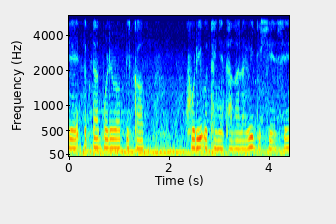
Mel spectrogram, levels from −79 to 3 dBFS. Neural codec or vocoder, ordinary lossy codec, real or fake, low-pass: codec, 16 kHz, 2 kbps, FunCodec, trained on Chinese and English, 25 frames a second; none; fake; 5.4 kHz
